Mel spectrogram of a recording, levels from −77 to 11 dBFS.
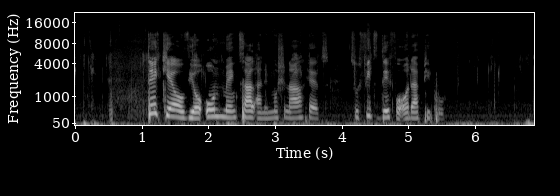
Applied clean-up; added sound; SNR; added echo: none; Chewing, mastication; 17 dB; none.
